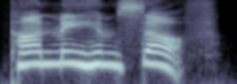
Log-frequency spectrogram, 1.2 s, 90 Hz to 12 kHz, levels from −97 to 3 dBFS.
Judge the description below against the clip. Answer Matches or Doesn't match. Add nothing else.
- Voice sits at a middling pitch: Doesn't match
